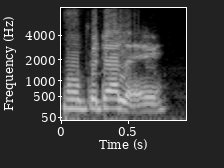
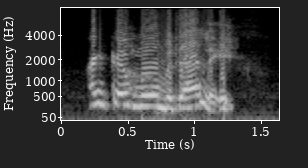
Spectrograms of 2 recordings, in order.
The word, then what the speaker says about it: Franco Morbidelli: I said Frankie Morbido. – How is it pronounced? – Morbidelli. – Morbidelli. – Franco Morbidelli.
